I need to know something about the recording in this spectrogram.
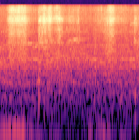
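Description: Faint hiss of rock dust thrown by hand and settling onto a hay-covered compost pile, a little stronger in the first half second as it lands.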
